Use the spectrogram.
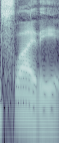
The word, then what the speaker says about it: slithy: to pronounce slithy Toves the i' in slithy is long as in arrived and Toves is pronounced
